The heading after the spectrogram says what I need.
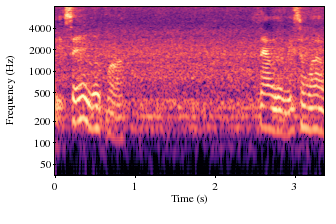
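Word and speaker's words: Sangloupmon: So after Renamon, her champion would be Sanlupmon, I'm sorry, that's how you say it, Sanlupmon.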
